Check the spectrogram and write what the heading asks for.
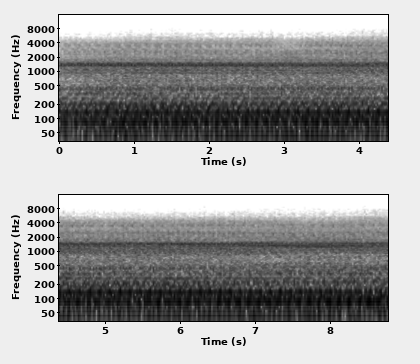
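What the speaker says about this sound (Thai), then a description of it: "เครื่องยนต์หกสูบนะครับ" A six-cylinder truck engine idles steadily with a deep, constant low rumble and a faint mechanical whine, loud and close, with no talking.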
